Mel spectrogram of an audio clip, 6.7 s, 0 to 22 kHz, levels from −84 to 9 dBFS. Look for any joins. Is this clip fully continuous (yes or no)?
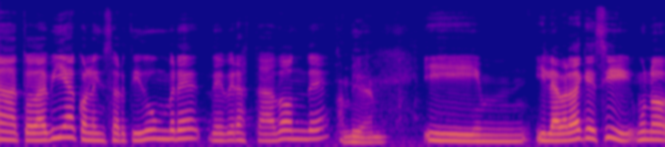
yes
